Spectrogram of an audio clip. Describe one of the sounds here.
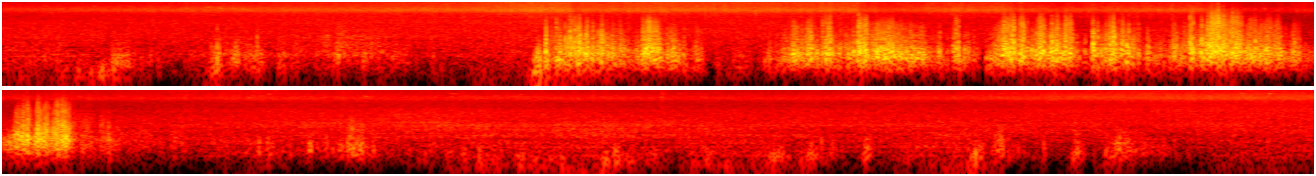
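Wind rustles through the leaves of trees outdoors.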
